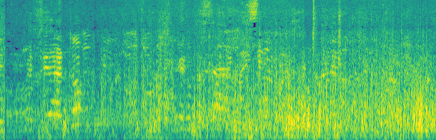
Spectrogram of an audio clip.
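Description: Wind buffeting the microphone on the open deck of a moving lake passenger boat, over the boat's steady running noise, growing louder about two seconds in.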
